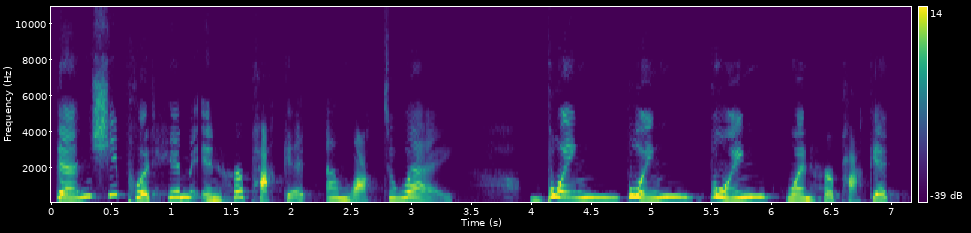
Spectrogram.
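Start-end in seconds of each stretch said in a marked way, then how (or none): 4.0-6.0 boing, boing sung out higher and louder like a spring; bouncy boing sound. A narrator's reading.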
